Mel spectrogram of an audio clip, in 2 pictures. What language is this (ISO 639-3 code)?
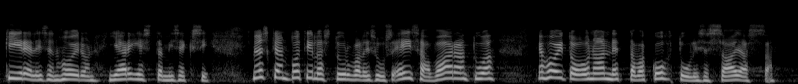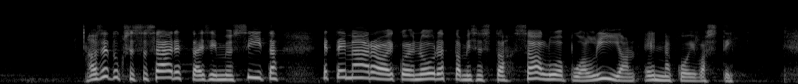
fin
